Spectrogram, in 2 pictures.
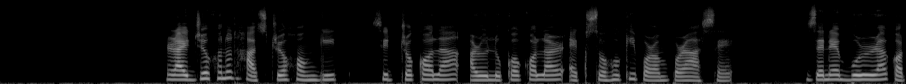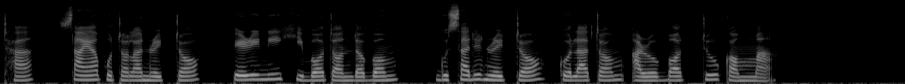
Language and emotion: Assamese, neutral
